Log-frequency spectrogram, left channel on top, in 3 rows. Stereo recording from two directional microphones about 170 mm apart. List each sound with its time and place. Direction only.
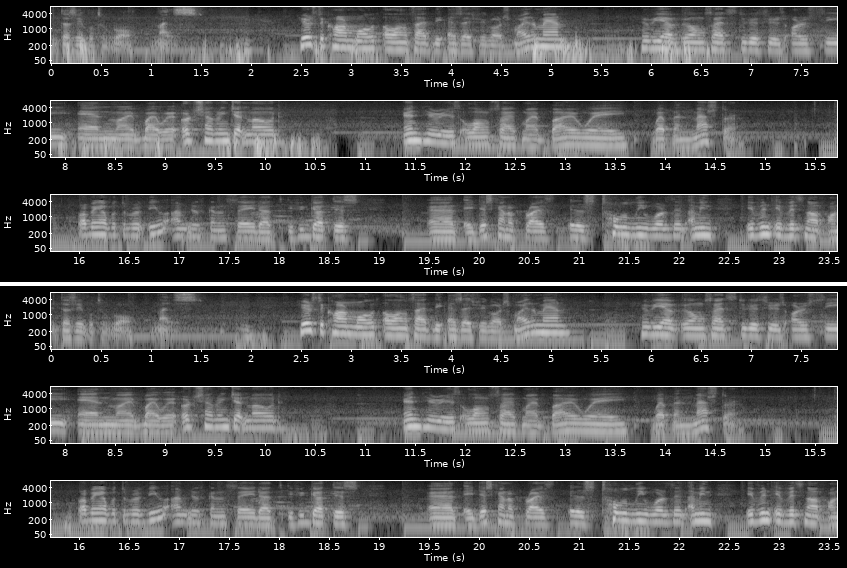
0.1 s speech: 15° right (ahead or behind)
2.4 s speech: 20° right (ahead or behind)
5.9 s speech: 10° right (ahead or behind)
11.3 s speech: 10° right (ahead or behind)
16.0 s speech: 25° right (ahead or behind)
